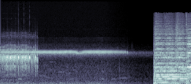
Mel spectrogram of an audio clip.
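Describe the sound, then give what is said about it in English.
A toad croaks in a loud buzzy burst, then holds a long, steady, high-pitched trill that fades away. After a short silence, another harsh, loud croak begins. No one speaks. “The COA is asking people to be careful of the toads and to tell animal experts 动物学专家, if they see any in the wild.”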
